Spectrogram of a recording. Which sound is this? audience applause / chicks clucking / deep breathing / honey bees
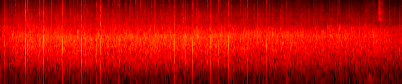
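audience applause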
